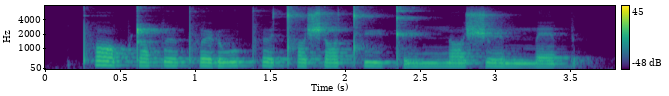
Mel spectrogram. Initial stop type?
aspirated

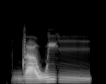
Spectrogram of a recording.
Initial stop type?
plain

